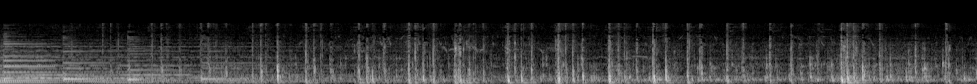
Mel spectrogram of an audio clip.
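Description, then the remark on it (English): Horse hooves clop steadily and irregularly on hard ground at a crowded hitch rack as a horse is moved over, with a brief whinny near the start and faint voices murmuring underneath. “Hey, Tipple, move that horse yarn over so I can get mine in there. This hitch rack's pretty crowded, Ferris.”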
